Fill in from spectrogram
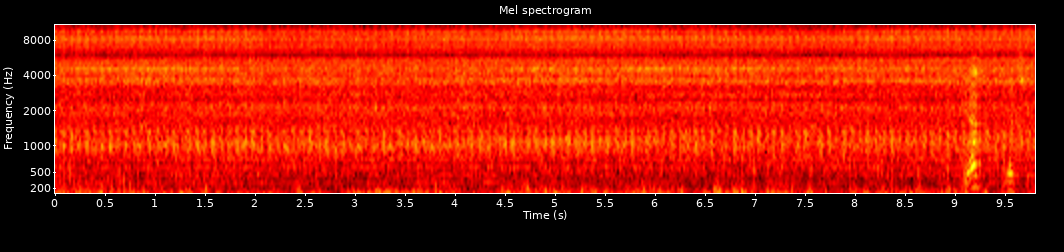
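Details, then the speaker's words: Unbranded 7-inch desk fan after being oiled and repaired with electrical tape: steady, even rushing whoosh with low hum, no scraping or ticking; fan runs fast and freely but loud. "Oh, I didn't even I didn't know this was going to run this fast. It's pretty powerful, but it's loud."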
